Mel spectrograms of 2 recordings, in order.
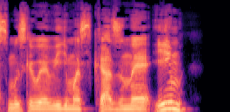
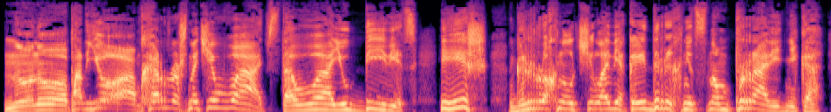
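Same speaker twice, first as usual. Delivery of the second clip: rough wake-up shout; 9 semitones higher than usual. Acted. Zhanna rousing sleeper.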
